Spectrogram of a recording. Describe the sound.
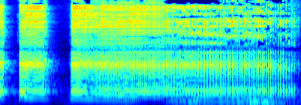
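A duck call gives a short reedy quack, then a long, buzzy, drawn-out quack lasting over a second. It's loud, with no talking.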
